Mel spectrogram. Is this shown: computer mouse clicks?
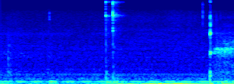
yes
